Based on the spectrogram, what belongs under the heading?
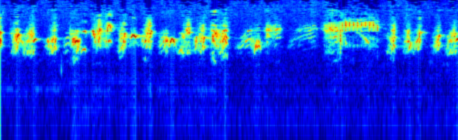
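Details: Continuous song of a barn swallow: busy, high-pitched chirps and scratchy warbles in quick succession, a short buzzy trill near the end, and no other clear sounds.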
